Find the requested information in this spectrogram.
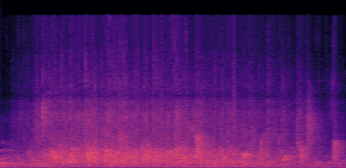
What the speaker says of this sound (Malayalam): നിങ്ങൾക്ക് അത് അംഗീകരിക്കാൻ തയ്യാറുണ്ടെങ്കിൽ നിങ്ങൾക്കൊരു കയ്യടി നൽകാം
